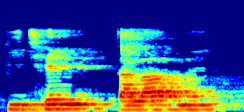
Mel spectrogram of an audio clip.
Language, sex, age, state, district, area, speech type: Hindi, male, 45-60, Uttar Pradesh, Lucknow, rural, spontaneous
